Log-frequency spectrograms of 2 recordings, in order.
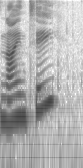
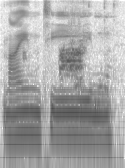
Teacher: when you're doing 19, make sure you get a nice long E. Okay, because otherwise it can sound like 90.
